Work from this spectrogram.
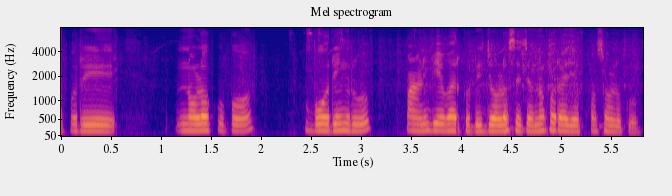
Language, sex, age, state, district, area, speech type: Odia, female, 45-60, Odisha, Kalahandi, rural, spontaneous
